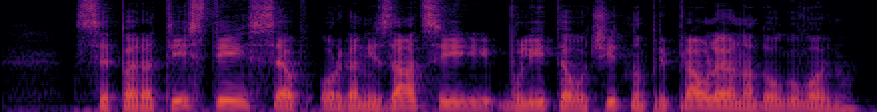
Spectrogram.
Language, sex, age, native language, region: Slovenian, male, 18-29, Slovenian, Carinthia region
